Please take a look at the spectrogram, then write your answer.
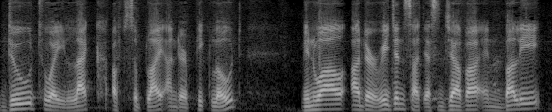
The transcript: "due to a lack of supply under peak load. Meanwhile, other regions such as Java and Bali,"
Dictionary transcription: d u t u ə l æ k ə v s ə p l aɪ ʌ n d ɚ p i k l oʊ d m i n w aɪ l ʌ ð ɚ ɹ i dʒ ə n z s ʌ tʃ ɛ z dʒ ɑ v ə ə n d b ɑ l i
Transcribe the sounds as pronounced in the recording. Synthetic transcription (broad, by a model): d u t u ə l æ k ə f s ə p l aɪ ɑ n d ɚ p i k l oʊ d m i n w aɪ l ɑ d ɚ ɹ i dʒ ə n s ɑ tʃ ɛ s dʒ ɑ v ə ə n b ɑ l i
